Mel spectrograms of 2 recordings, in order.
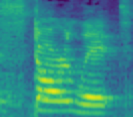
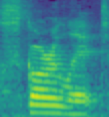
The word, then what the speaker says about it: Starlet: Her name is Starlet, not Scarlett.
